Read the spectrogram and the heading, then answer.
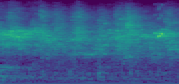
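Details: Pet budgerigars kept indoors, a Rainbow-type pair having laid their fourth egg, give continuous scratchy, high chattering with short squawky bursts.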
